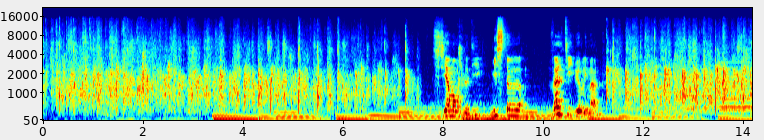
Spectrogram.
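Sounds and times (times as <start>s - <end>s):
audience applause: 0.0s - 7.6s, 11.2s - 14.1s
speech: 8.0s - 11.3s.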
